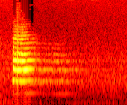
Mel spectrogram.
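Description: Train horn on an approaching passenger train: one short blast about a quarter second in, a single steady note that trails off over about a second.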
